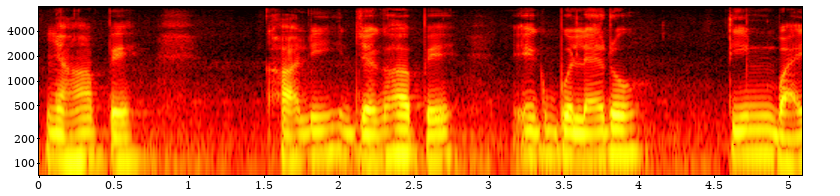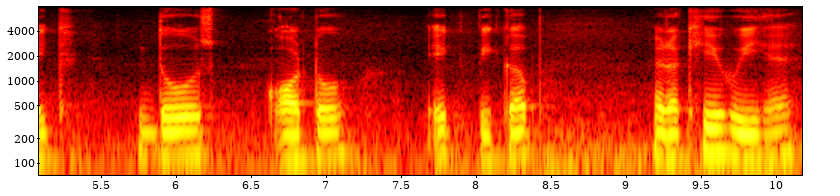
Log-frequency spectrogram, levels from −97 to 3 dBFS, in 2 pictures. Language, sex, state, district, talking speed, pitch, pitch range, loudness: Hindi, male, Chhattisgarh, Korba, 100 wpm, 115 Hz, 100-120 Hz, -24 LUFS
